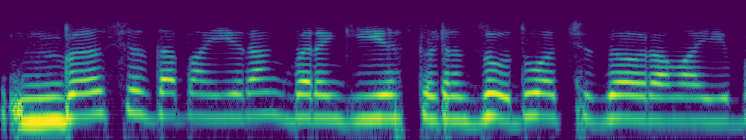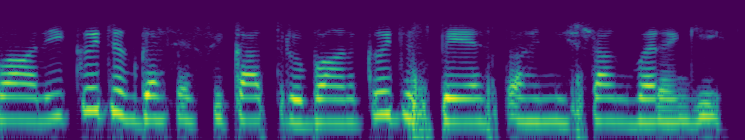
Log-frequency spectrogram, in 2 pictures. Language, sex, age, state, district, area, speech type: Kashmiri, female, 30-45, Jammu and Kashmir, Ganderbal, rural, conversation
